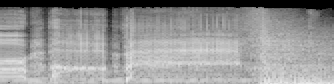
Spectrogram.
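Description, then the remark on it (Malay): A woman's voice lets out long, strained screams, rising and wavering in several drawn-out bursts before breaking off into a rough, noisy rumble, acted as a woman being forcibly dragged into a house. “Begitulah keadaan dia terpekik-pekik.”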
